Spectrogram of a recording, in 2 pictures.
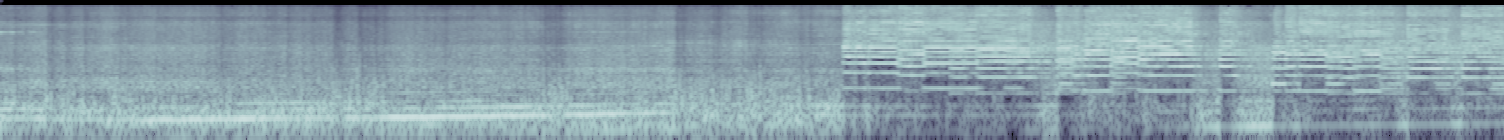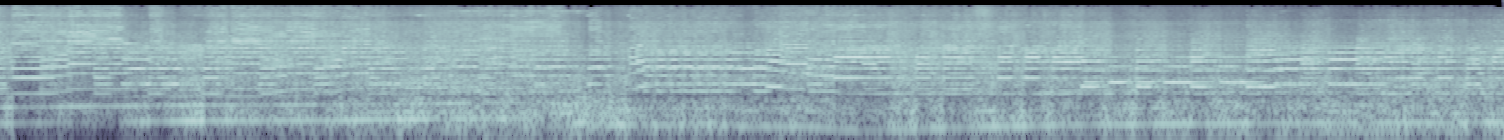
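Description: Tour bus engine running as the bus comes up the road, then from about eight seconds in a telolet musical air horn plays a quick multi-note tune, stepping from pitch to pitch over the engine for the rest of the time.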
